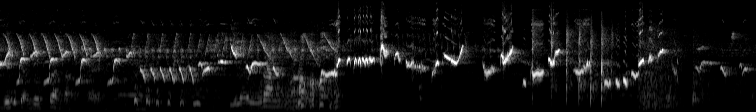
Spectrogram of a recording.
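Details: Recording of white-rumped shama song for coaxing a reluctant bird to sing. It opens with layered, buzzy chattering phrases, then switches to crisp whistled notes and sharp clicks delivered in quick bursts.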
